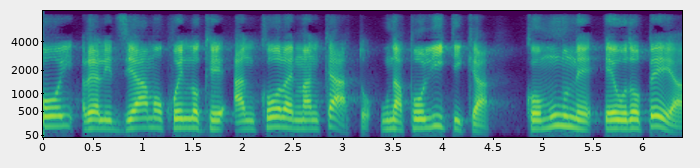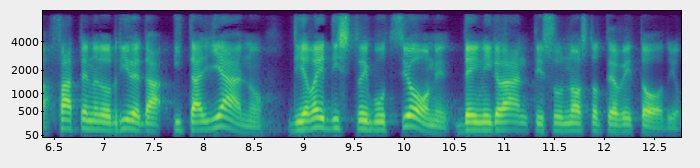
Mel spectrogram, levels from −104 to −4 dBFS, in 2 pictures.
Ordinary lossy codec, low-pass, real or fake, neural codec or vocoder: none; 7.2 kHz; fake; codec, 24 kHz, 0.9 kbps, WavTokenizer, large speech release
